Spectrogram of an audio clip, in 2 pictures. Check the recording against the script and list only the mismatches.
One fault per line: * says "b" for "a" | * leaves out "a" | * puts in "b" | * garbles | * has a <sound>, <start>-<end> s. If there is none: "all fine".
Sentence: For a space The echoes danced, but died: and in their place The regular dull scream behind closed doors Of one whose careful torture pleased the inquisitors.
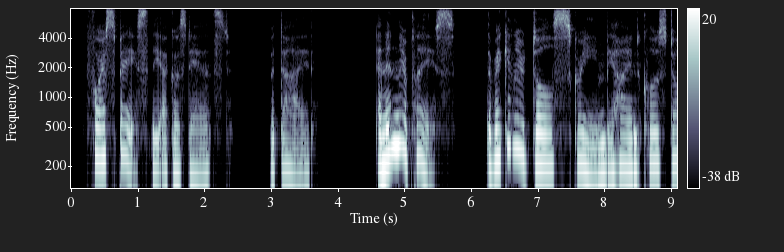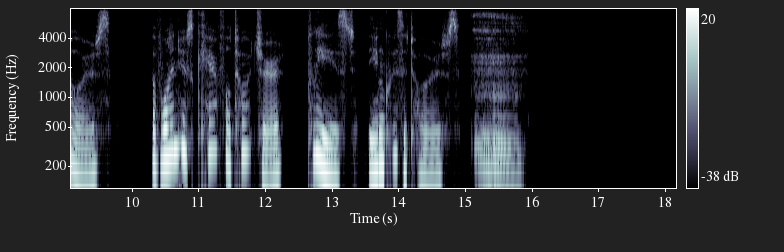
* has a throat clearing, 15.1-16.0 s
